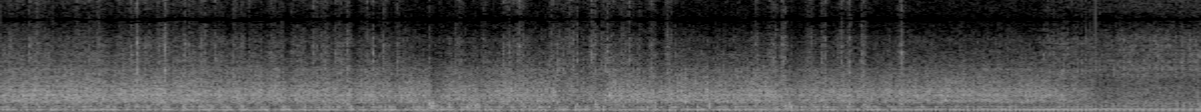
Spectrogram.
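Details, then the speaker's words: Astra H VXR driving under light load after replacing a holed sports cat with a Cobra exhaust and refitting the pre-cat decat pipe: steady deep exhaust drone, no puffing, rasp or leak ticking; exhaust sounds sealed and healthy. "How's that sound? Pretty good, methinks. So that is the exhaust done, something unexpected, but it was something that needed to be done and has given me the excuse to get my pre-cat decat back on the car, and I do think that makes a really big difference to the sound of it."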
